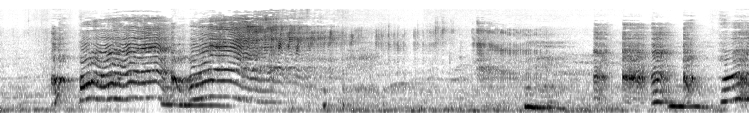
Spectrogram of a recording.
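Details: Strong, rhythmic crying from a newborn just after a normal vaginal birth with the cord coiled, with adult voices and room noise; a normal vigorous first cry.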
